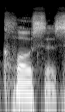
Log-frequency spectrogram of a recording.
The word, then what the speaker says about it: CloSYS: So it's called Closis, and you spelled Closis. it. Yeah, spell it one more time for us.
